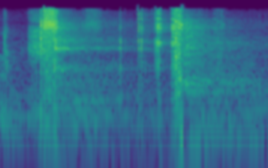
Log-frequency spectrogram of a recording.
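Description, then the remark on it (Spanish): A can being opened: a sharp crack with a bright fizzing hiss, a few quick metallic clicks, then a second hissing burst that fades out. No one speaks. “Alguien abre una lata para cambiar el tema.”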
